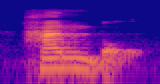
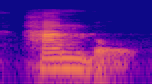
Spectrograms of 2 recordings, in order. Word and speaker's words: handball: have to pronounce like handball D will not be pronounced still okay handball and same goes to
